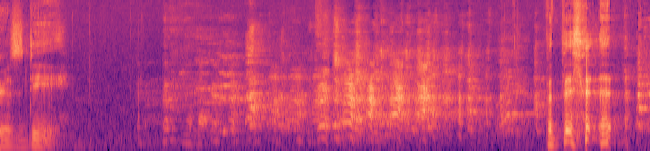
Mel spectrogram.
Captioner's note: laughter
